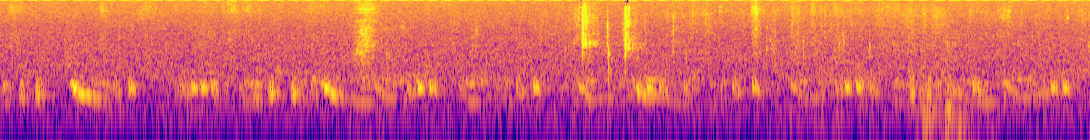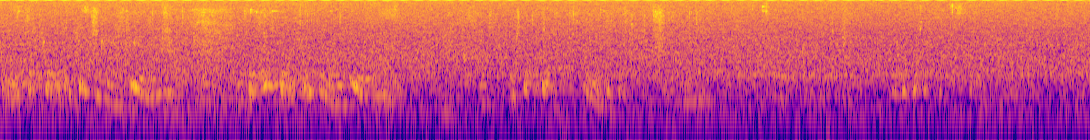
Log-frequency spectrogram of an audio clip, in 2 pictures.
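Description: Domestic pigeons cooing, many short overlapping coos that thin out and fade near the end.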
